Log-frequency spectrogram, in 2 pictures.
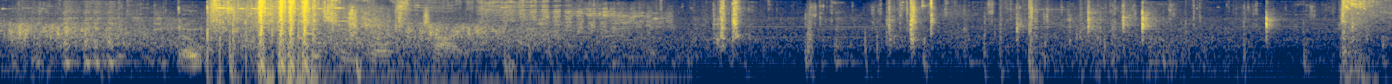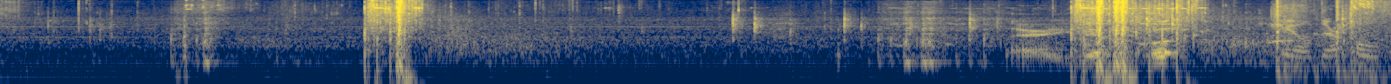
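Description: Rapid gunfire rings out in short bursts.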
